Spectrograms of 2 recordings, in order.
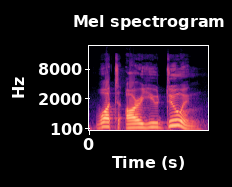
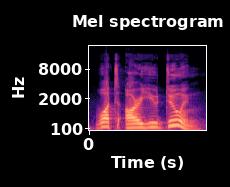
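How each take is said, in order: First: Each word is pronounced fully and separately. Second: The same.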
